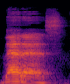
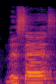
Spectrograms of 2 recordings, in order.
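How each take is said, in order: First: "That ass." low and falling, stress on That; "That ass." said flat and certain, pitch dropping; emphatic "That ass.". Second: "This ass?" asked with a rising tune, stress on ass; "This ass?" said as a puzzled question, lifting at the end. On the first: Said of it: "And she's like". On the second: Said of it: "And I was like". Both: Retold or imitated.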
